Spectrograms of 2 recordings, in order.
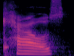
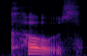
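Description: First: The vowel sounds like the one in cows. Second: The vowel sounds like the one in toes. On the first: The speaker calls it wrong. "Not cows" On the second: The speaker calls it right. "Like toes"

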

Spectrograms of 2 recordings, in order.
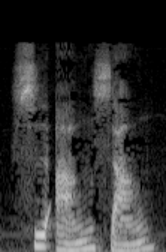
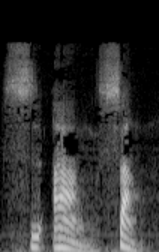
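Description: First: The pitch rises from mid to high. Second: The pitch falls sharply from high. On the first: "二声" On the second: "四声"

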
